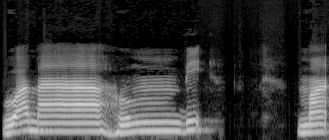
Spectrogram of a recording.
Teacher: After mim sakina, here comes ba. That's mean here is ikhfa shafawi and we will read with gunna.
